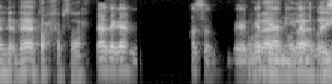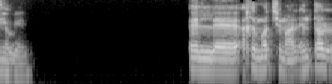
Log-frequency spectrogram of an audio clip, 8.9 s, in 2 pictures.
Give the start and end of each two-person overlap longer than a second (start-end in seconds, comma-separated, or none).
3.3-4.6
